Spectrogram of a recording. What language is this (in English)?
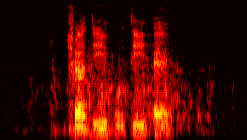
Urdu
